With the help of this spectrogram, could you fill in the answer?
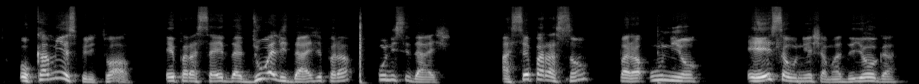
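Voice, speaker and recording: The speaker has an African accent and a moderate pace. Their pitch swings very widely. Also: man, fairly high pitch for a man. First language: African language (speaking Portuguese). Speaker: tantric monk. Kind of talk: interview conversation.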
